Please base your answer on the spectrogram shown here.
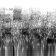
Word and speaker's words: আশহাদু: পারে এনারা বুঝতে পারবেন সি আর শিরক সিন শিন দুটো অক্ষর পাশাপাশি আছে কিন্তু আজাদানে যেটা উচ্চারণ হবে আজানের যেটা বলতে হয় কি বলতে হয় আশহাদু আন্না মুহাম্মাদুর রাসুলুল্লাহ আশ আশ এই শিনটা উচ্চারণ হবে কথা বুঝতে পেরেছেন না জি মুয়াজ্জিন যারা হবে তারা শিন উচ্চারণ করবেন আর যারা আপনারা কিনা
